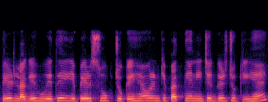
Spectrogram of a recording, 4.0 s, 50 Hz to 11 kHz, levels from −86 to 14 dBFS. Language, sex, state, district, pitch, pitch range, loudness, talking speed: Hindi, female, Madhya Pradesh, Dhar, 240 Hz, 230-250 Hz, -17 LUFS, 240 wpm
